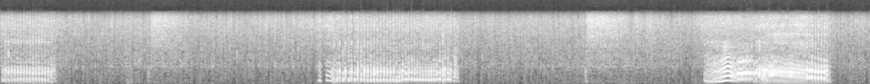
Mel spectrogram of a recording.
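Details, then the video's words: Lil Mac, a smiling pug, asleep and snoring; three loud rasping, rattling snores of about one to two seconds each, separated by quiet pauses. "Lil Mac snoring"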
